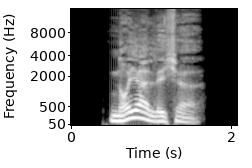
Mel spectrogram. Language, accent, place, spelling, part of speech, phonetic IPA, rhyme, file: German, Germany, Berlin, neuerliche, adjective, [ˈnɔɪ̯ɐlɪçə], -ɔɪ̯ɐlɪçə, De-neuerliche.ogg
- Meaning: inflection of neuerlich: 1. strong/mixed nominative/accusative feminine singular 2. strong nominative/accusative plural 3. weak nominative all-gender singular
